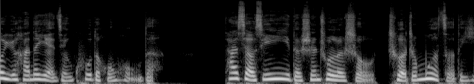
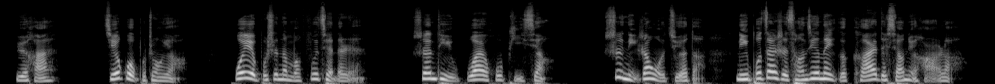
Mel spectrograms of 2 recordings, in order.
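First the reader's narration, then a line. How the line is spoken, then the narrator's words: Cold. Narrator (Chinese): 他冷冷的说道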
